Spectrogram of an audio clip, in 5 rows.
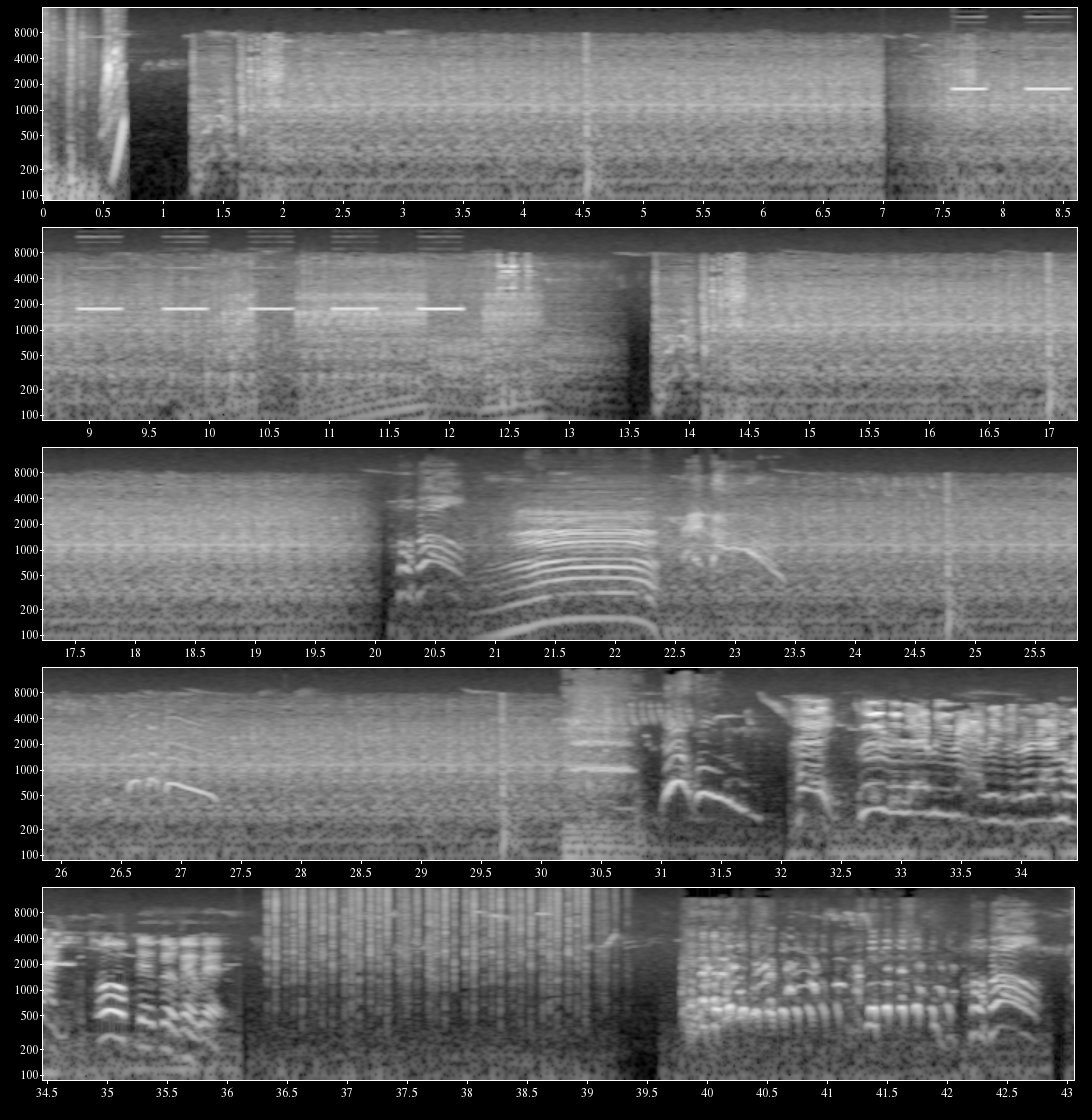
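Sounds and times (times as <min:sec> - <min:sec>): tractor engine running: 0:01.2 - 0:31.0, 0:31.8 - 0:42.1
reversing beeps: 0:07.6 - 0:12.2
cow mooing: 0:20.8 - 0:22.7.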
